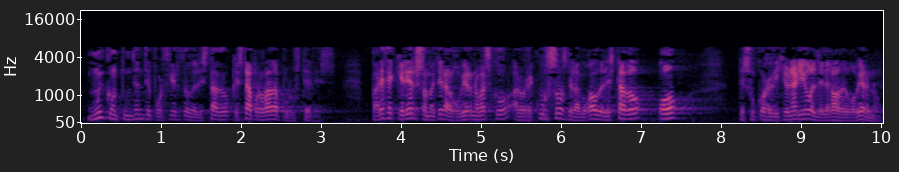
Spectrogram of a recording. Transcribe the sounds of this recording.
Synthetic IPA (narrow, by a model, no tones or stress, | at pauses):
mwuijko̞nt̪und̪e̞nt̪e̞po̞ɾθje̞ɾt̪o̞ðe̞le̞st̪að̞o̞ke̞ːst̪aːpɾo̞β̞að̞apo̞ɾust̪e̞ðe̞s | paɾe̞θe̞ke̞ɾe̞ɾso̞me̞t̪e̞ɾalɣo̞βje̞ɾno̞β̞askoalo̞sre̞kuɾso̞zðe̞laβo̞ɣ̞aoð̞e̞le̞st̪að̞o̞o | ðe̞suko̞relixjo̞naɾjoeld̪ele̞ɣaðoðelɣo̞β̞jeɾno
